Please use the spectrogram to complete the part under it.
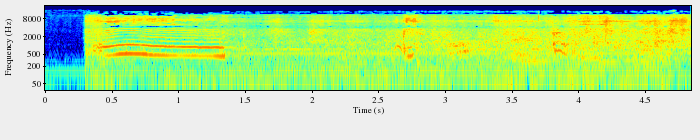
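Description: A newborn infant cries in one drawn-out wail. It is one of twins just separated by surgery at a hospital in Kabul. The cry is loud and fairly high-pitched and breaks off after about a second, leaving a noisy background.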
